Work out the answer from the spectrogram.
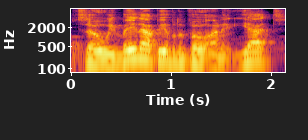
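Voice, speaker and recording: A man's voice: fairly high pitch, lively intonation, fast talker, faint music behind. A man with a congested voice chatting casually to viewers while playing a strategy game on a live stream. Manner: chatty, greets chat viewers.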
